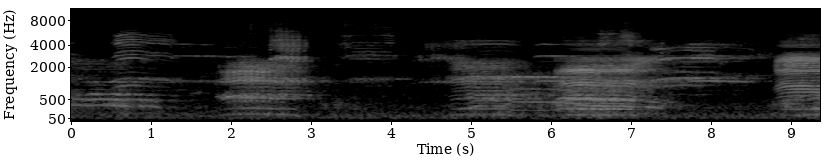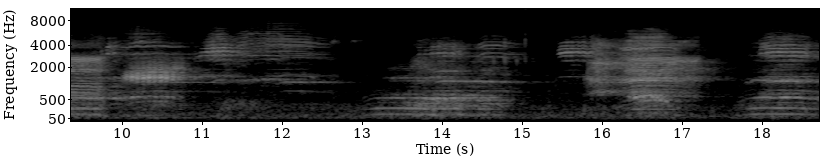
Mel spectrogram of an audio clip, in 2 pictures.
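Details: Several goats on a goat farm bleating one after another, overlapping nasal, quavering calls of varied pitch repeated every second or two almost without pause.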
